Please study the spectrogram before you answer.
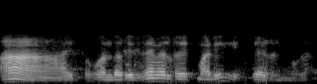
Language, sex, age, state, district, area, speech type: Kannada, male, 60+, Karnataka, Gadag, rural, conversation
